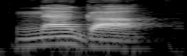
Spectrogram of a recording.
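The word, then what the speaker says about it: нога: उसके बाद है न, ओ, ग, आ, नगा।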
